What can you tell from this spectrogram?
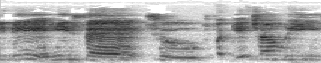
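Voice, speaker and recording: A woman speaks with a Mississippi accent. Her pitch varies in an ordinary way. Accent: Southern US (Mississippi). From Mississippi, US South. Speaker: interview guest. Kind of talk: casual live-stream interview. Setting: live stream.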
